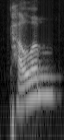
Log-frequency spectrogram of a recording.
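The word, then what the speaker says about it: Pelham: Uh and then yeah, protected infrastructure on is it called pronounced Pelum?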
